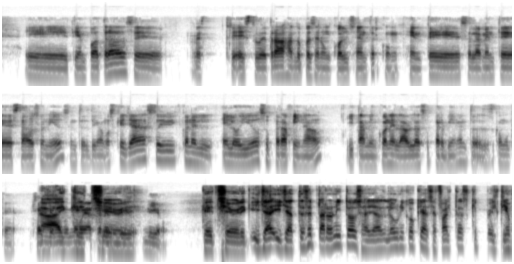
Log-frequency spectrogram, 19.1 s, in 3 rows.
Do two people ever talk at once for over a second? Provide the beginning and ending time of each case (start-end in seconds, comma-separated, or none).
13.2-14.4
